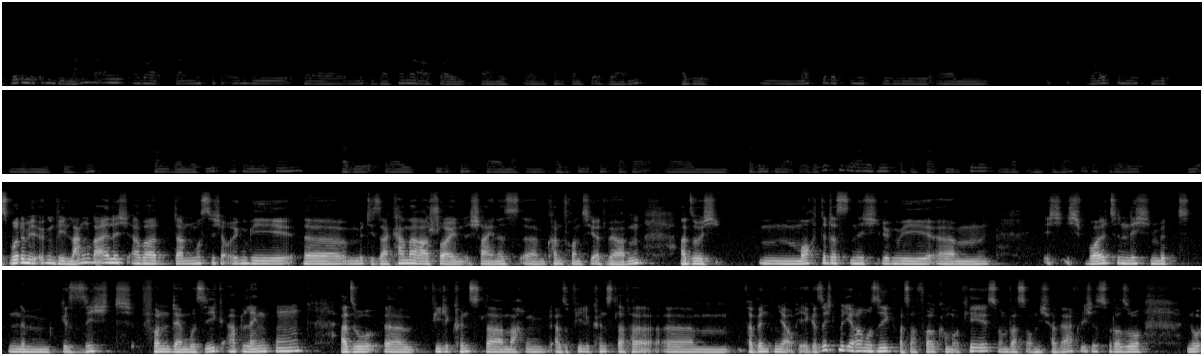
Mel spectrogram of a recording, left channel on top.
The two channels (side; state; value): left; quieter; 38.5 dB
